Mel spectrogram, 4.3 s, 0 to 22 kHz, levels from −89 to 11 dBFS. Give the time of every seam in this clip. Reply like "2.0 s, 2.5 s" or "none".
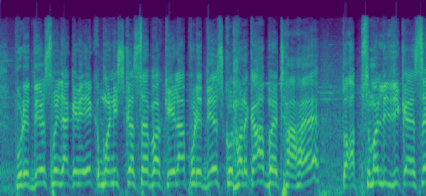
2.3 s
